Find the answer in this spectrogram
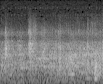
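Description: Inline hockey rink sound in a reverberant air-dome: steady rolling of skate wheels on the rink floor, with about four sharp clacks of hockey sticks striking the puck, roughly half a second apart.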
